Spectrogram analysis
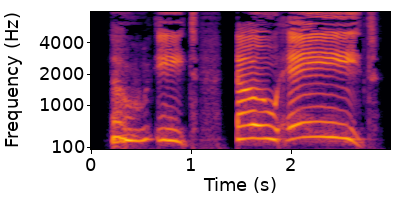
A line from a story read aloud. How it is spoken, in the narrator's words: screamed at the top of his lungs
